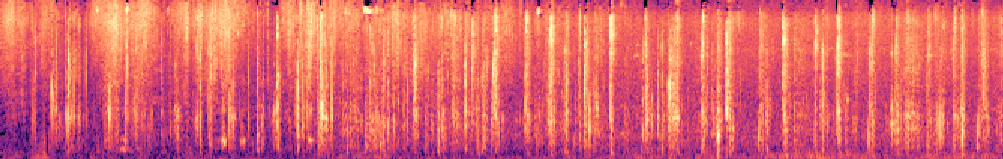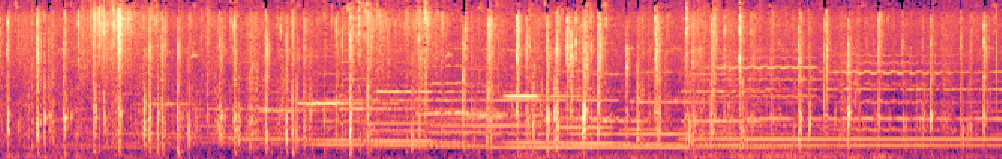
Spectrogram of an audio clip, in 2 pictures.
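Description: horse hooves clip-clopping

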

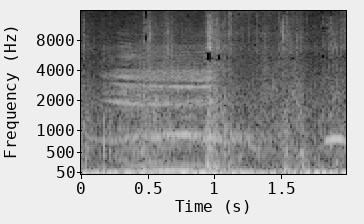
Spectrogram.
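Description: cows mooing

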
